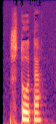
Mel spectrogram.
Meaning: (pronoun) something (implies that one has a certain thing in mind, but does not know exactly what); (adverb) 1. somewhat, slightly, to some extent 2. for some reason 3. approximately, roughly
- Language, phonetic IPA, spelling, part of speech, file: Russian, [ˈʂto‿tə], что-то, pronoun / adverb, Ru-что-то.ogg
